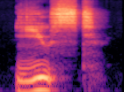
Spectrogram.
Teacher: el D suena como T.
